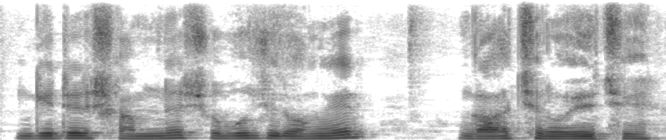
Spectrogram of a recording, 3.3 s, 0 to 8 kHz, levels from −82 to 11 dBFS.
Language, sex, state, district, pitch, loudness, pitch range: Bengali, male, West Bengal, Cooch Behar, 130 Hz, -16 LUFS, 120-140 Hz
